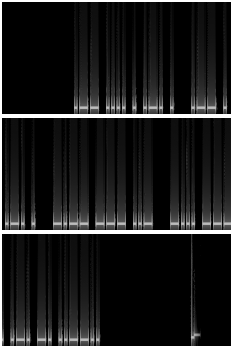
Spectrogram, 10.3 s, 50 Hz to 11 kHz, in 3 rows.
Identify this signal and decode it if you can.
Morse code, heard as a keyed tone, about 30 wpm, 700 Hz. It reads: WHERE WERE YOU BORN?
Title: Sentences from Top 1000 Words 30wpm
